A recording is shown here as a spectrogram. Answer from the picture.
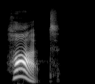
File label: "hot", English; 3000 words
